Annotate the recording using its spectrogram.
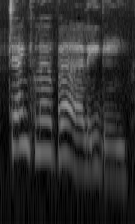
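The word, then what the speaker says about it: Gençlerbirliği: And if you want to know how to pronounce our Turkish team, it is Genclerbirligi. So that's how you pronounce it.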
